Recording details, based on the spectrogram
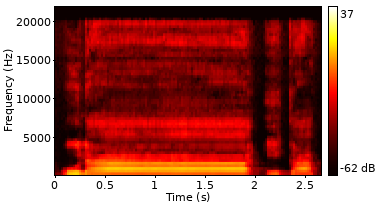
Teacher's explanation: اولئک، اولئک الف پیش او، لام کھڑا مز زبر لا، کھڑا زبر بھی ہے، مد بھی ہے اور حمزہ اپنی اصلی حالت کے اندر ہے تو اسی لیے یہ بڑا مد ہے، اسے 5 سے 6 الف کے برابر کھینچ کر پڑھیں گے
